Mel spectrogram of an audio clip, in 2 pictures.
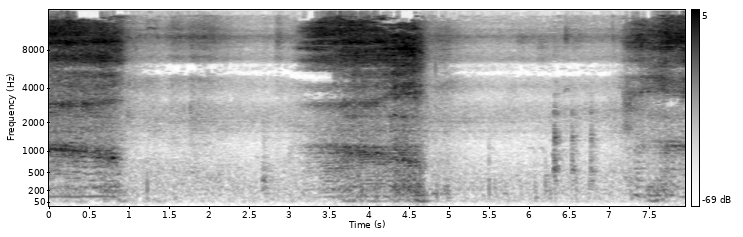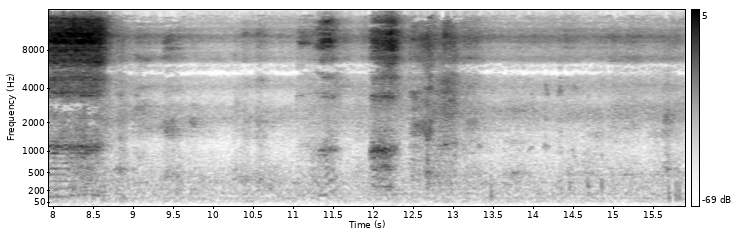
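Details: Two or three noisy, rasping breaths in about 16 seconds, with faint rustling and small knocks between them, recorded during a prank; snoring.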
